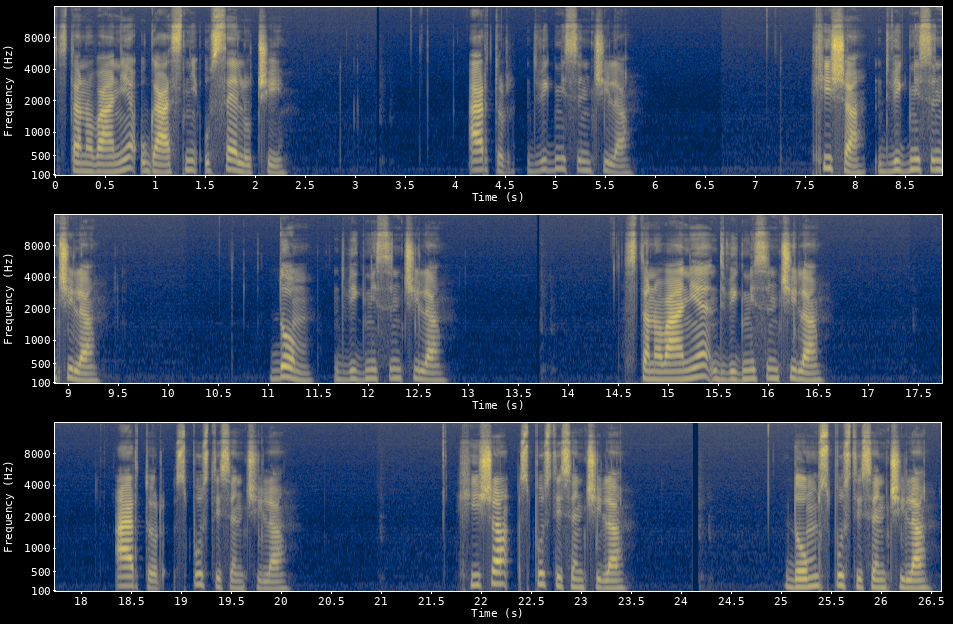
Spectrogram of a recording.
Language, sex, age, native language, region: Slovenian, female, 30-49, Slovenian, Central Slovenia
